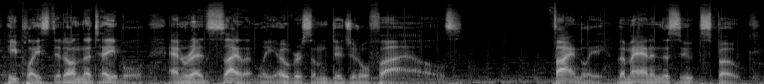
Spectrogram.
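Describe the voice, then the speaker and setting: A man narrating a science fiction thriller audiobook from a script, in a measured, dramatic way. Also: a bass voice, fairly bright tone, faint music behind.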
